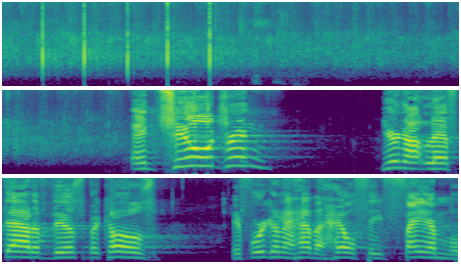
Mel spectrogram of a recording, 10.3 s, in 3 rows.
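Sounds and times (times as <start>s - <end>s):
audience clapping: 0.0s - 4.7s
speech: 4.5s - 5.5s, 6.3s - 10.2s.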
